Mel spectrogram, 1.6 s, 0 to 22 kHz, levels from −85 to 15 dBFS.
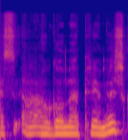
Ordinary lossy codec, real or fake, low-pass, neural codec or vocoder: Opus, 32 kbps; fake; 14.4 kHz; codec, 44.1 kHz, 7.8 kbps, Pupu-Codec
